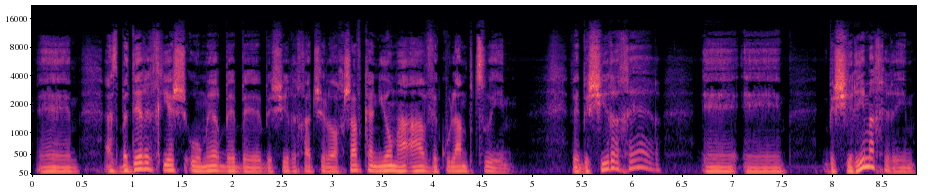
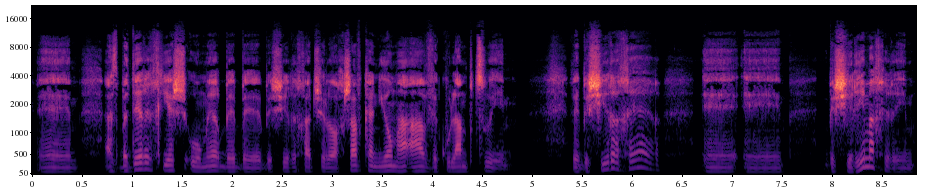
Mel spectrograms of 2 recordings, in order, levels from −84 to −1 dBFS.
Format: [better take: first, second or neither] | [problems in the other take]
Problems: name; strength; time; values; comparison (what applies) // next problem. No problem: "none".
first | thin; very; fading below 900 Hz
